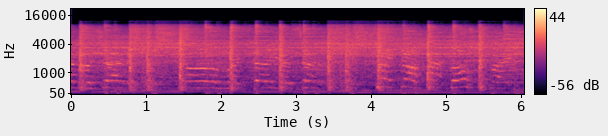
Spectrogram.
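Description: Live rock band playing: a drum kit beating steadily at about three hits a second under electric guitars.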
